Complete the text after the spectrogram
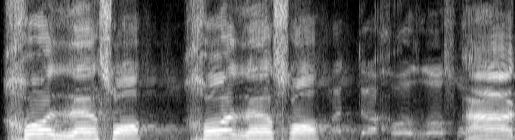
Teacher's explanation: Di tengah-tengah dia huruf zal. Zal berbunyi tarqiq, berbunyi nipis.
